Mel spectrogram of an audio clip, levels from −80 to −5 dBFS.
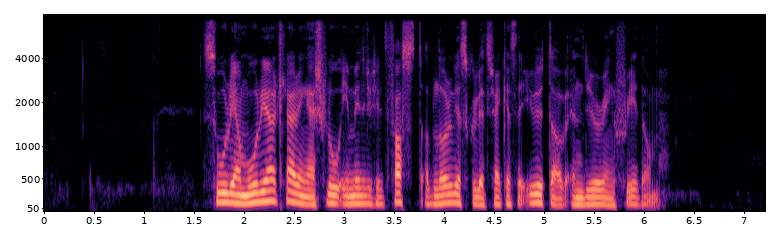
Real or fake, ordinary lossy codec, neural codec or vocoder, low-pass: fake; none; codec, 16 kHz, 2 kbps, X-Codec, HuBERT features, trained on LibriSpeech; 7.2 kHz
